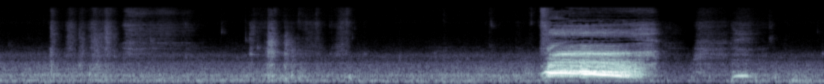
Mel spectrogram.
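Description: A man's loud straining yell from the effort of pressing a heavy barbell on the bench press. It comes about seven seconds in, lasts about a second and a half, and falls in pitch. Before it there are only a few faint clicks.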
